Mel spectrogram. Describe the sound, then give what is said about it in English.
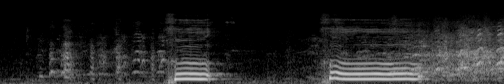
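A person's voice imitates an owl with two drawn-out, steady hoots, loud, separated by a short pause, over low background murmur. “She's going to think an owl's asking her.”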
